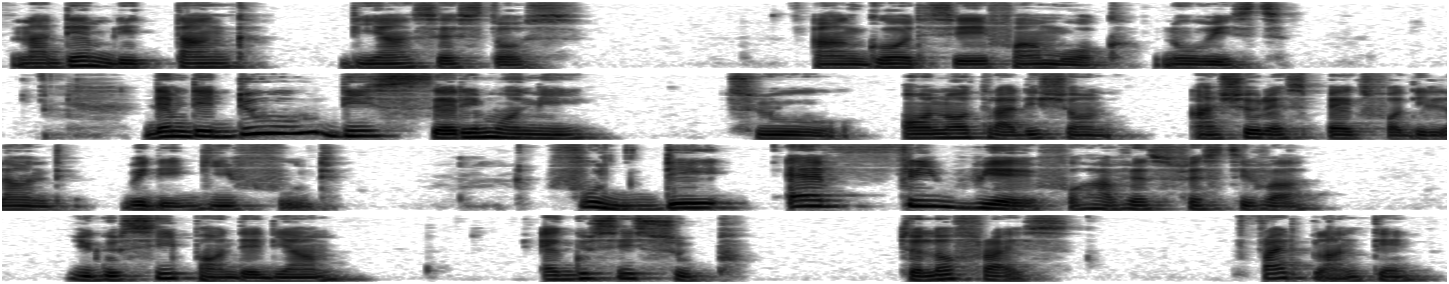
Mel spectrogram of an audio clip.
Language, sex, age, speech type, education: Nigerian Pidgin, male, 46-60, spontaneous, tertiary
